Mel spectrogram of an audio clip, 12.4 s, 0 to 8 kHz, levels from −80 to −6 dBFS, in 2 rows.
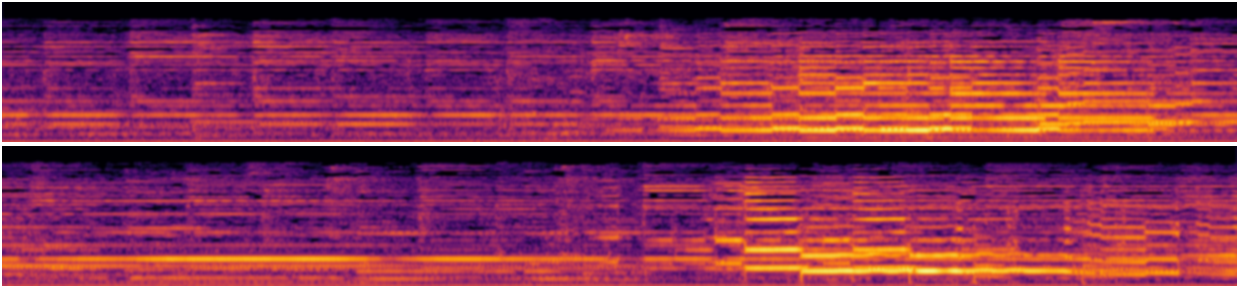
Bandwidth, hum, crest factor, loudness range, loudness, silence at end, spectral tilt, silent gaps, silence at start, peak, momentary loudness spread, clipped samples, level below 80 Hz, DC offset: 5.6 kHz; none; 14 dB; 9 LU; -17 LUFS; 0 s; -9.5 dB/octave; none; 0 s; -4 dBFS; 18 LU; under 0.1%; -52 dBFS; 0.8%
